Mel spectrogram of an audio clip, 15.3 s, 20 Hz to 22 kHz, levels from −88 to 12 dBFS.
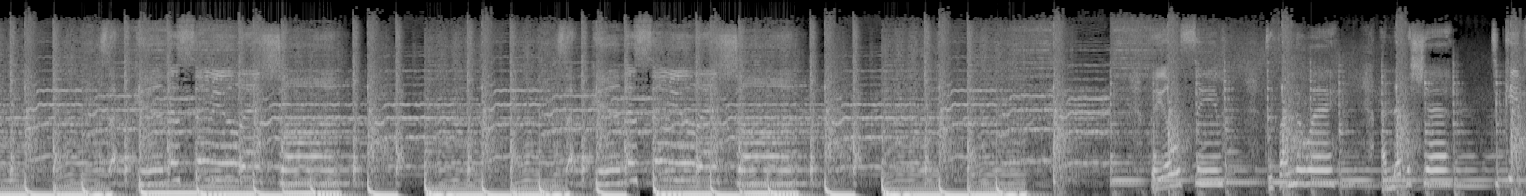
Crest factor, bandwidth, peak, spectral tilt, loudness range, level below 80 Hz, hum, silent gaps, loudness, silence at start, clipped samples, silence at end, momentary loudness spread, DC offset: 10 dB; 17 kHz; 0 dBFS; -4 dB/octave; 5 LU; -12 dBFS; none; none; -11 LUFS; 0 s; 0.3%; 0 s; 8 LU; under 0.1%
